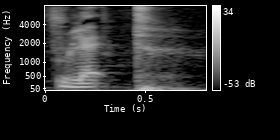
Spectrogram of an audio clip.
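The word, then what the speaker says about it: Ouellet: Is that how it's pronounced? – Oulet. – Yeah, with a T at the end.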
